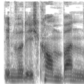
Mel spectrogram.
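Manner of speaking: ordinary delivery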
